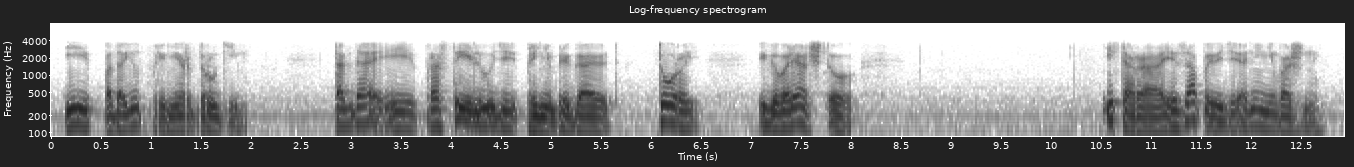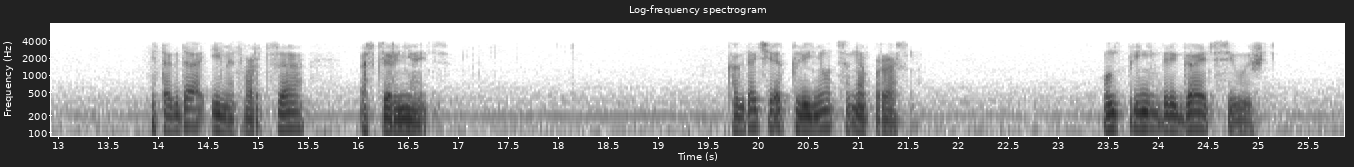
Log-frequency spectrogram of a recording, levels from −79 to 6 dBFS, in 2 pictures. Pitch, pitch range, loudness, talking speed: 100 Hz, 100-105 Hz, -17 LUFS, 75 wpm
